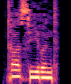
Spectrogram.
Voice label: "trassierend", German; adjectives

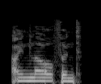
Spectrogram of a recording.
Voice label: "einlaufend", German; adjectives

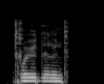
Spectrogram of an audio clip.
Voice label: "trödelnd", German; adjectives

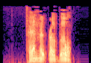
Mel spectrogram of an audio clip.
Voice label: "penetrable", English; adjectives

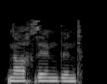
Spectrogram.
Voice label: "nachsendend", German; adjectives

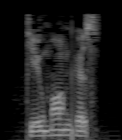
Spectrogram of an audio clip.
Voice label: "humongous", English; adjectives

